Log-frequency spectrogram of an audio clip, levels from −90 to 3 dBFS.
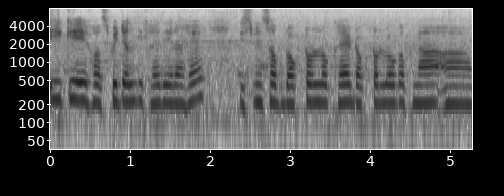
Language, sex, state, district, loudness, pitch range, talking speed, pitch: Hindi, female, Chandigarh, Chandigarh, -18 LUFS, 205-220 Hz, 180 wpm, 215 Hz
